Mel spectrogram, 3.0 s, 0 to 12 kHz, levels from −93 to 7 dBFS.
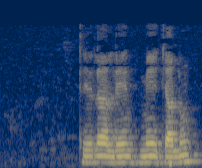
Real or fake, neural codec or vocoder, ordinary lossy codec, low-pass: real; none; AAC, 48 kbps; 7.2 kHz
